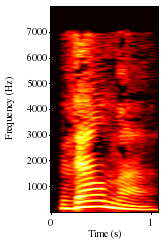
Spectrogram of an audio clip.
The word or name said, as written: velma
